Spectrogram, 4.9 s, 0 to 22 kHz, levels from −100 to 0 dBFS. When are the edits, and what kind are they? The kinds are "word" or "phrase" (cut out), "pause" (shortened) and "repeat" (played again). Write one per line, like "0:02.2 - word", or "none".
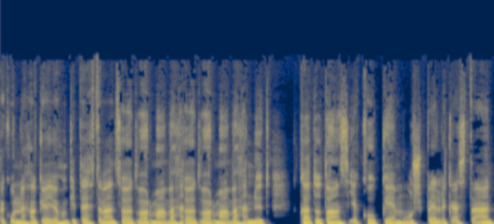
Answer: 0:01.8 - repeat
0:03.5 - word

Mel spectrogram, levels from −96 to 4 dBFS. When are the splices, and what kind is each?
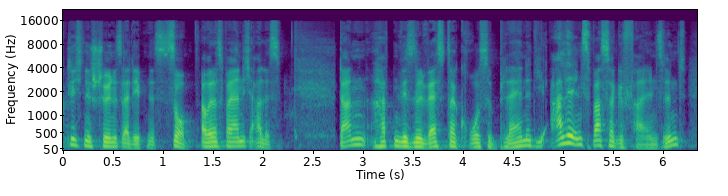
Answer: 0:02.7 - pause

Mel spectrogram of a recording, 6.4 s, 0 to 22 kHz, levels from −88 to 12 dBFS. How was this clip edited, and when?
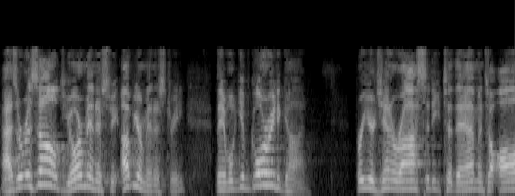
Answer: none

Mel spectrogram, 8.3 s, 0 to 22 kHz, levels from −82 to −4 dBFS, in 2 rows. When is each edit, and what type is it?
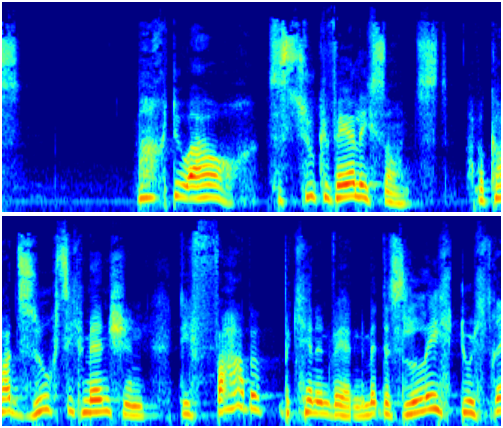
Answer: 0:02.1 - pause
0:03.8 - pause

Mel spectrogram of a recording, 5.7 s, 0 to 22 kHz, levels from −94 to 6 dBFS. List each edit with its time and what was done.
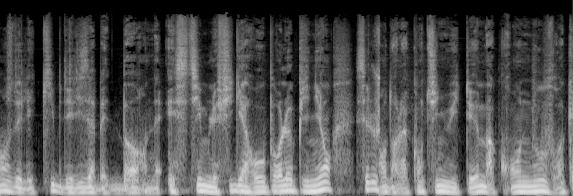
0:03.8 - word

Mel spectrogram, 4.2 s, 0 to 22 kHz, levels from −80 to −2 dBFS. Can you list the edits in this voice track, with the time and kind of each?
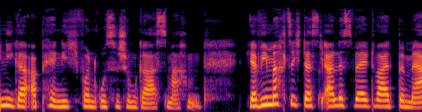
0:03.2 - word

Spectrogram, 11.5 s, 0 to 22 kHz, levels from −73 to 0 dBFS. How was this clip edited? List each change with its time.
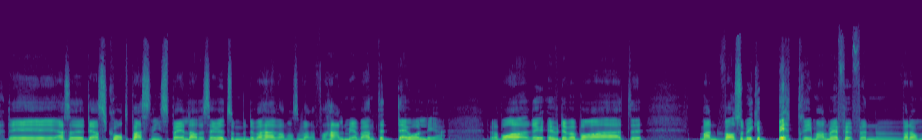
none

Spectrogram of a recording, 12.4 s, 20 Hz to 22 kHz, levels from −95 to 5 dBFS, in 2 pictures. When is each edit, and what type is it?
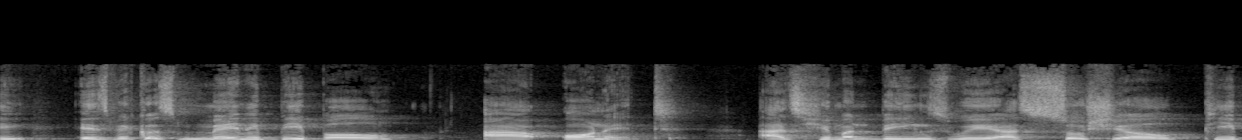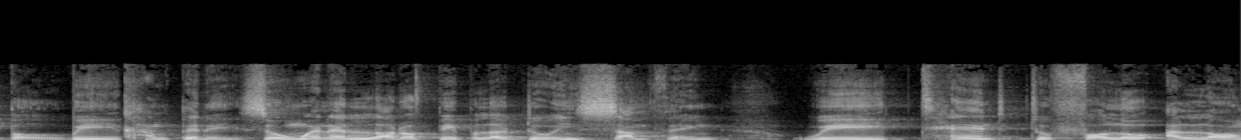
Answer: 0:06.8 - word

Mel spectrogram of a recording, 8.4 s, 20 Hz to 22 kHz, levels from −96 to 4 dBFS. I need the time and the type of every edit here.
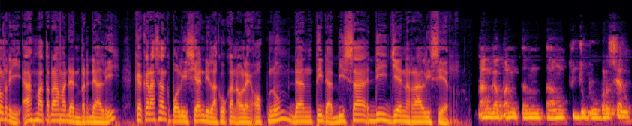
0:02.2 - phrase
0:06.9 - word

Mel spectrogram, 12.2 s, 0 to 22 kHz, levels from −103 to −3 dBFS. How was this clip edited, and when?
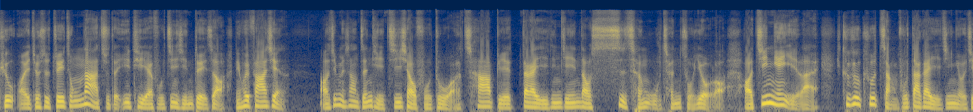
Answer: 0:02.9 - pause

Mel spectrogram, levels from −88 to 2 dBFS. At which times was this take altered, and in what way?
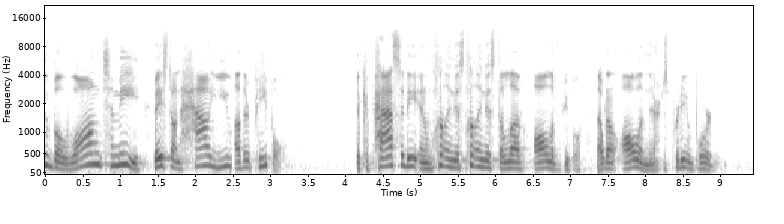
0:01.4 - pause
0:02.5 - word
0:03.7 - pause
0:05.6 - repeat
0:06.9 - word
0:07.5 - word

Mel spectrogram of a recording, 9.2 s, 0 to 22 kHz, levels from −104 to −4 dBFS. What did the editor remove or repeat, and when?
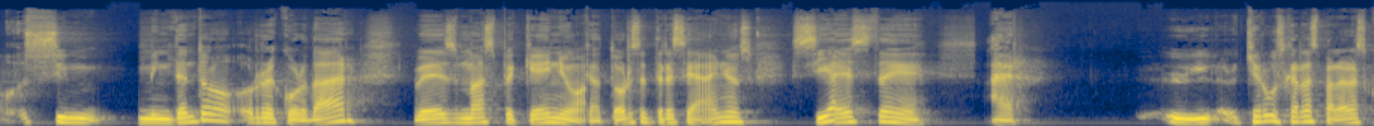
0:00.9 - word
0:02.8 - word
0:03.9 - word
0:05.6 - word
0:06.5 - pause

